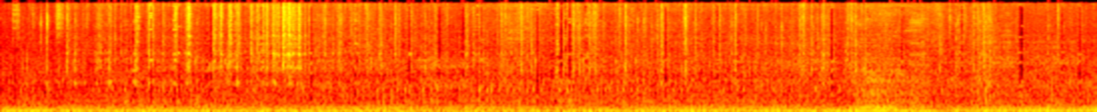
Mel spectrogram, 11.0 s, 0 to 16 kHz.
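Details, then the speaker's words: Rover P6 at idle with a rotten exhaust system: heavy, deep, uneven rumble with a chuffing blow underneath, upsetting the engine's balance and preventing proper carburetor tuning; exhaust leak. "she's running but you can your legs off rumbling and blowing like a good one which is putting all the balance of the engine"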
